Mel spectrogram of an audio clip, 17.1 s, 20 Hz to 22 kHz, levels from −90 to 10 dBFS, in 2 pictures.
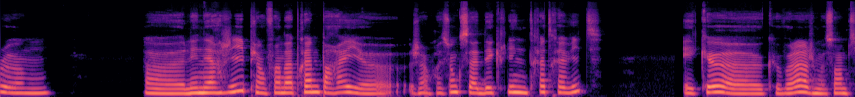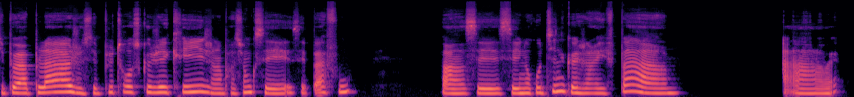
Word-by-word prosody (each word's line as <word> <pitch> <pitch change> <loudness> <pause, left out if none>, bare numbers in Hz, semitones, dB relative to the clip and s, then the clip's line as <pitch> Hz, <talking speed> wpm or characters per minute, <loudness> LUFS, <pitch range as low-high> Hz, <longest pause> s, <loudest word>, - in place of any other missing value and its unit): le, 210 -4 0
mmh, 200 +1 -2 1.0
heu, 180 -2 +1
l'énergie. 210 +6 +4
Puis 225 - -3
en 200 - -1
fin 210 +3 -1
d'aprèm, 235 +3 +3
pareil, 215 0 0
heu, 180 +6 -3 0.2
j'ai 195 - -5
l'impression 200 +5 -1
que 240 - -2
ça 210 -4 +2
décline 210 +3 +2
très, 240 +2 -2
très 225 -2 -3
vite 260 +6 -4 0.8
et 190 -1 -2
que, 230 - +2 0.5
heu, - - -3
que 180 - -9
voilà, 215 +6 +3
je 190 - +1
me 185 - +1
sens 195 +2 -1
un - - +2
petit 185 +2 -7
peu 205 +1 +3
à 195 - +3
plat. 230 +4 +3
Je 205 - -1
sais 185 +2 -5
plus 225 +4 -6
trop 235 0 -1
ce - - -6
que 230 - 0
j'écris. 235 +3 +1
J'ai 225 - -2
l'impression 190 +4 -3
que 235 - -7
c'est 195 -2 -2
c'est 210 -1 -8
pas 225 - -2
fou. 245 +3 -4 0.9
Enfin, 185 0 +1
c'est 185 0 +1
c'est 190 +1 -1
une 195 0 +2
routine 210 +7 0
que 210 -4 +1
j'arrive 195 -1 -5
pas 225 -7 +1
à, 195 - -4
mmh, 200 0 -4 1.0
à 185 0 -3
ouais. 215 +7 -5
210 Hz, 200 wpm, -20 LUFS, 190-230 Hz, 1.0 s, l'énergie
